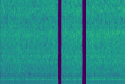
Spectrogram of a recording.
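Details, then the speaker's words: Engine with a DOD/AFM lifter setup idling with a bad misfire, an intermittent tick and an occasional dull clunk, not from the exhaust; internal damage is suspected. "all right so you can hear it Miss oh well you know what it's ticking really bad it's clunking in there there's something wrong"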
